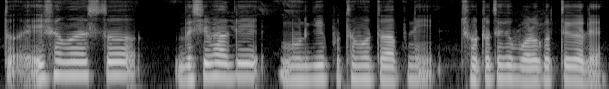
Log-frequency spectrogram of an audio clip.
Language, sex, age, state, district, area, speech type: Bengali, male, 18-30, West Bengal, Murshidabad, urban, spontaneous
